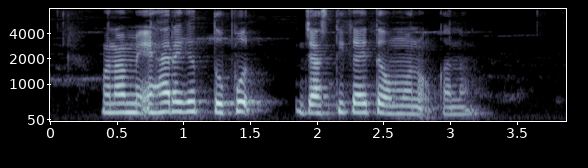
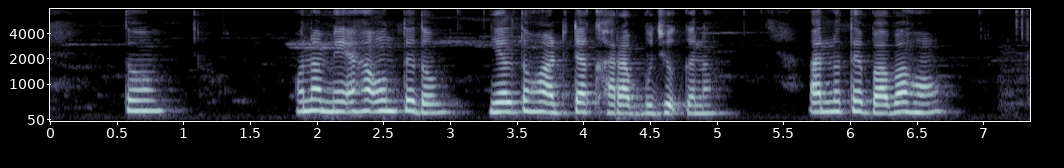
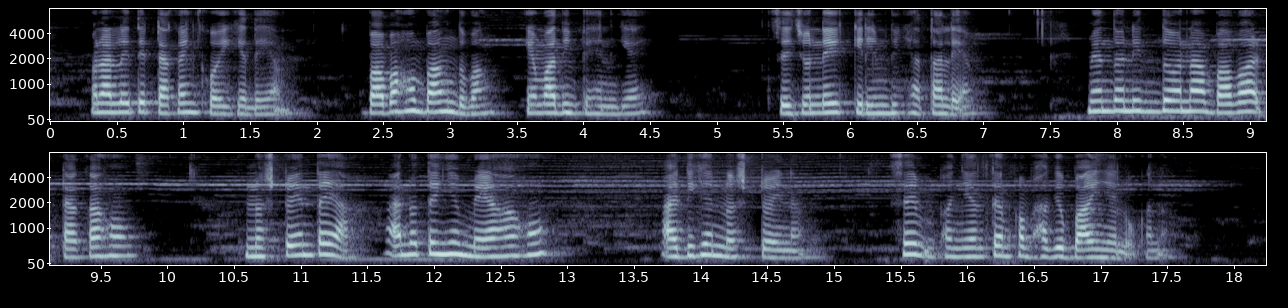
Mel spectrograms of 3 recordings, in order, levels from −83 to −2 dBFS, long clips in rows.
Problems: none marked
